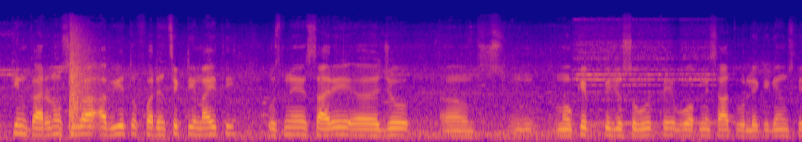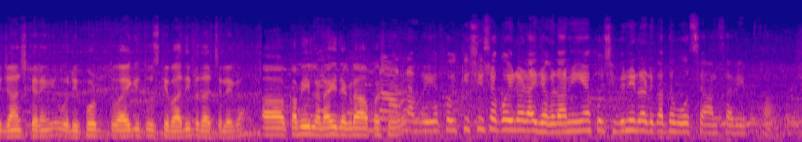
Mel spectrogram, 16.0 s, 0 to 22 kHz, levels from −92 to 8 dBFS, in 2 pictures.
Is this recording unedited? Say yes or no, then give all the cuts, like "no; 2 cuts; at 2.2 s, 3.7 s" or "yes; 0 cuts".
no; 1 cut; at 10.6 s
